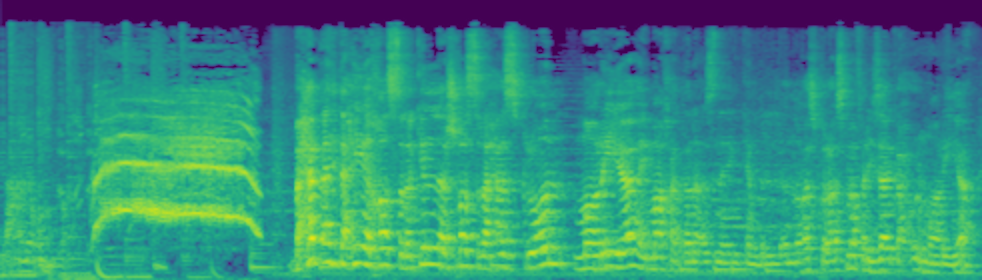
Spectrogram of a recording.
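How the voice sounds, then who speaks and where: A man's voice: fairly high pitch, racing, distant mic. A man with a Syrian accent in a joking, mock-exasperated comedic rant. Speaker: comedy vlogger. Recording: echoey room, off-mic, faint music.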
